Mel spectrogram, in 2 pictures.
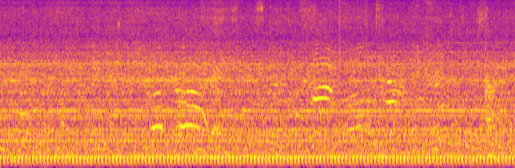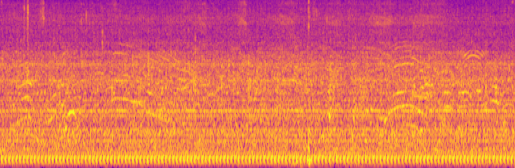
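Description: Steady low hum with faint, distant shouts and calls of soccer players across the field. A single short thump comes about eight seconds in.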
